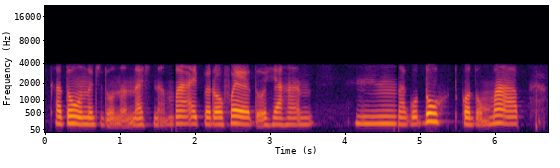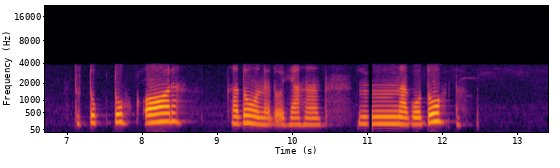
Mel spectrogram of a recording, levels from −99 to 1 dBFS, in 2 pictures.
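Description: Speech over a G.711 telephone line with packet loss and pitch repetition at 1.68 s and 4.65 s (60 ms each) and at 10.98 s (90 ms). Each gap is bridged by repeating the last pitch period, which fades out over about 50 ms into silence before the speech returns with a short cross-fade.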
